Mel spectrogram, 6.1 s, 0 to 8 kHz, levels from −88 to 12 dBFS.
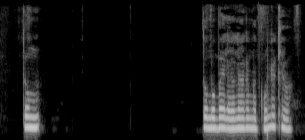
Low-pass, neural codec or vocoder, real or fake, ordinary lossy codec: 7.2 kHz; none; real; AAC, 32 kbps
